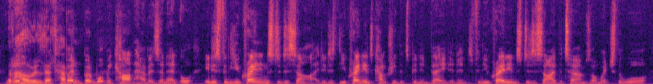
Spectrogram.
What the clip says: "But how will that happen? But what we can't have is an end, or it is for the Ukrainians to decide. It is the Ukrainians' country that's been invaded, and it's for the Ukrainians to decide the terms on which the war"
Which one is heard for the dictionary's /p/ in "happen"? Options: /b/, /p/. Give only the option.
/b/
